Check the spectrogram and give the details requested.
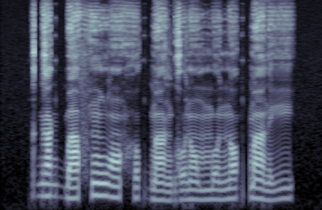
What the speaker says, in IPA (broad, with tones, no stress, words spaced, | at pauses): ɡa˦ɡ͡ba˧fũ˦ wɔ̃˧ho˧ɡ͡bã˨ ɡo˨˦ɾɔ̃˧ mo˧nɔ˦k͡pã˦˨ ɾi˨˦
